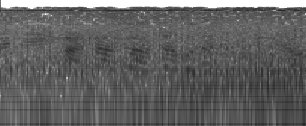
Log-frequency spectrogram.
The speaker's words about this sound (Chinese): 一架救援直升机稳稳地落在新开诊的北大人民医院通州院区西南侧的停机坪上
